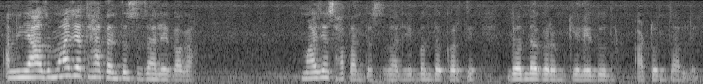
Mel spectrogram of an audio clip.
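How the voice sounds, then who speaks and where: A woman's voice: on the low side, moderate pace, a little mellow, a little hiss or hum. A middle-aged woman, complaining aloud as she cooks in her home kitchen and talks to viewers. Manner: exasperated, complaining, talks while cooking. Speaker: home vlogger. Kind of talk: casual kitchen vlog talk to viewers.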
